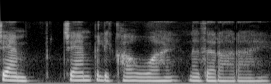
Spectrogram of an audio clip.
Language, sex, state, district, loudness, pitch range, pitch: Hindi, female, Maharashtra, Washim, -19 LUFS, 165-185 Hz, 170 Hz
